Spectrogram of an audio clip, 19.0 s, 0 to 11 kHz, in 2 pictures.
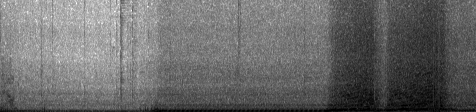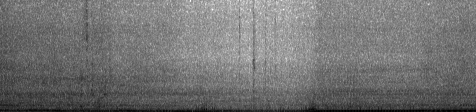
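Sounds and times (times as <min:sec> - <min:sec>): car engine accelerating: 0:00.0 - 0:19.0.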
